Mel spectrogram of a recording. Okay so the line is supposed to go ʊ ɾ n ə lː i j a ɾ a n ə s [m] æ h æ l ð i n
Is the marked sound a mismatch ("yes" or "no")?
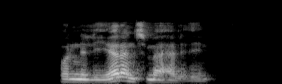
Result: no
